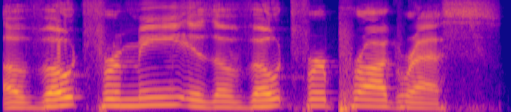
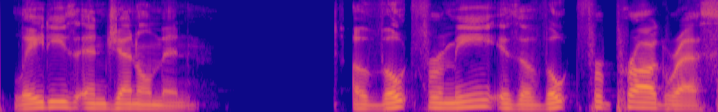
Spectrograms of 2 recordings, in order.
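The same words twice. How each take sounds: First: Very slow, loud and high oration; booming campaign speech. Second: Slow, slightly raised politician read; earnest campaign speech. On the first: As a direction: bellow it to a rally crowd. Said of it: "I want you to really". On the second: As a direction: deliver the line like a mayoral candidate. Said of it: "I didn't really believe that you were go get 'em". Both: Shown as a demonstration.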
